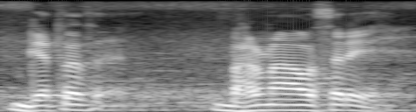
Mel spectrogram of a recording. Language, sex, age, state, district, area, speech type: Sanskrit, male, 60+, Tamil Nadu, Tiruchirappalli, urban, spontaneous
